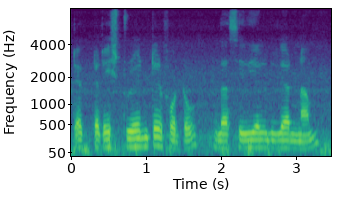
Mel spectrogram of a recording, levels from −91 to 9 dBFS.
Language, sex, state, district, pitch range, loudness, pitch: Bengali, male, Tripura, West Tripura, 110-125 Hz, -15 LUFS, 115 Hz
